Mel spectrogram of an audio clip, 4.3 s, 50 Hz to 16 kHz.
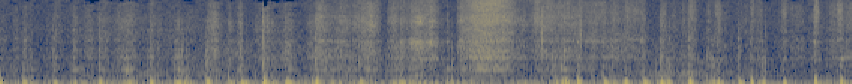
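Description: A long, empty, hollow cardboard tube held near the microphone is tapped and scratched with fingertips and long nails. A rapid series of deep, hollow thumps centers around 59 Hz, and a brighter scratching rasp comes in about halfway through. Each tap dies away almost at once.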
